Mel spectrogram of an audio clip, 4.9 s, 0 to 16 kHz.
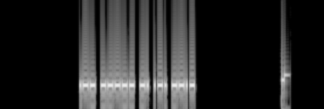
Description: Morse code, heard as a keyed tone, about 42 wpm, 700 Hz. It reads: W0NRQ
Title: USA Call Signs - 5 Characters - 6x Character Spacing - 45wpm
